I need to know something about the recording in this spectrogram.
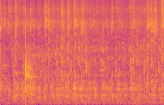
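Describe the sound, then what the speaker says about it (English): A whisk stirs dry flour, sugar, baking powder and salt in a bowl, a quiet continuous scraping and tapping with one sharper clink early on, close up and without talk. "I'm gonna just whisk that together"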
